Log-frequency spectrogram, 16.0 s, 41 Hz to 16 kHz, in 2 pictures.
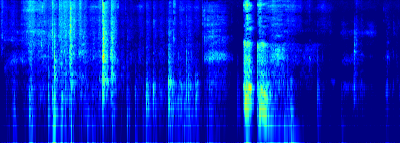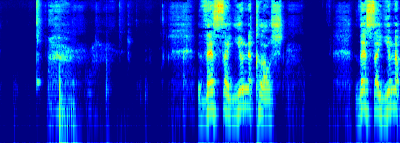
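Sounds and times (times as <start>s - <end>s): person clearing throat: 4.8s - 5.9s
person coughing: 4.8s - 5.9s.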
